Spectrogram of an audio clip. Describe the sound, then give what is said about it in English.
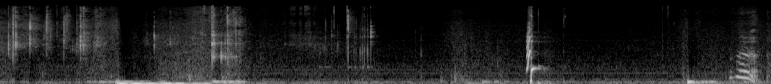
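Peeling the cap off a bourbon whiskey bottle: a few short crinkling, scraping bursts with small creaks and clicks, followed by quieter handling noises. “So I think without any further ado, I will peel the cap here and see what we can get out of it.”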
